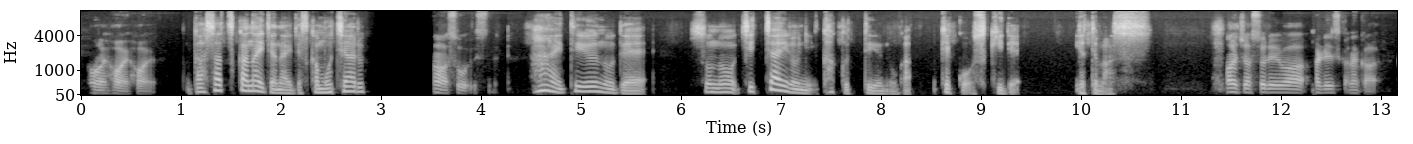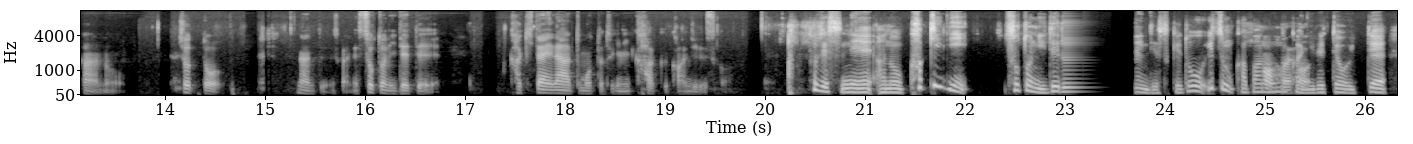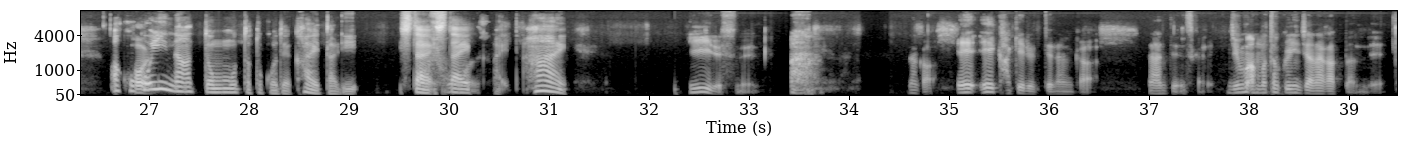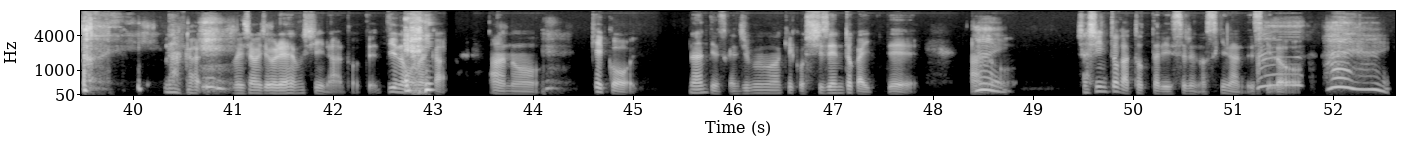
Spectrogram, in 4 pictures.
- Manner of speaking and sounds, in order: tapping; distorted speech; unintelligible speech; chuckle; laughing while speaking: "あ、ひ"; laugh; unintelligible speech
- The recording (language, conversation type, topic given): Japanese, unstructured, 挑戦してみたい新しい趣味はありますか？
